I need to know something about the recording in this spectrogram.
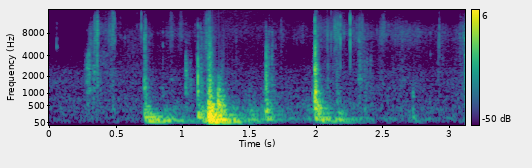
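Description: A car door opens with a click and a thud.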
